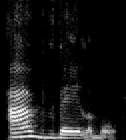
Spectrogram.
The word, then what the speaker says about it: available: You are available. Available. Available. Vou até colocar pronúncia. Ela é meio chatinho de falar a ve e a gente vai com muita força nesse veio. O stress tá nele.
